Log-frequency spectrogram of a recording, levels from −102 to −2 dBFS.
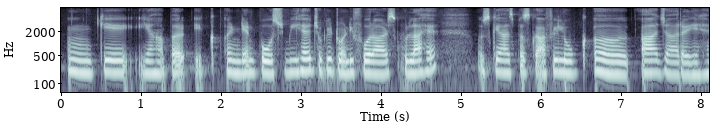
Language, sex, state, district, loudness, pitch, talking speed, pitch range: Hindi, female, Maharashtra, Aurangabad, -15 LUFS, 190 Hz, 185 wpm, 185-200 Hz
